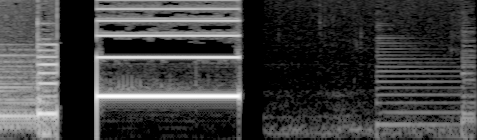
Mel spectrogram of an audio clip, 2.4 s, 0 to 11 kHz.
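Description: Intro music ends abruptly, followed by a single loud, steady electronic beep of about 1 kHz that lasts under a second and stops sharply. After a short silence, soft plucked-string background music starts near the end.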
